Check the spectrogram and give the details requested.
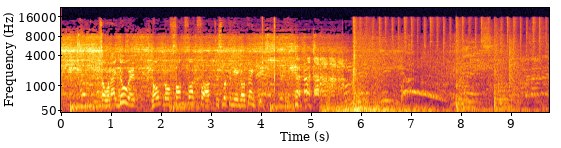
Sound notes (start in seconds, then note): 4.4 laughing; 6.5 player yells: Wooo!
